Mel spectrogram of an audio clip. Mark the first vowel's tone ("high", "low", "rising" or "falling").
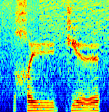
low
